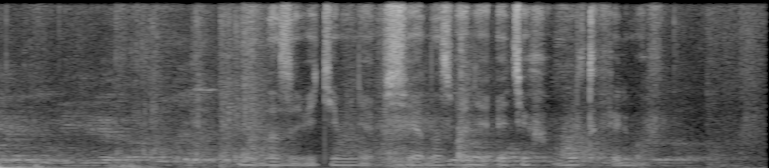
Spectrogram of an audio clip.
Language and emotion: Russian, neutral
